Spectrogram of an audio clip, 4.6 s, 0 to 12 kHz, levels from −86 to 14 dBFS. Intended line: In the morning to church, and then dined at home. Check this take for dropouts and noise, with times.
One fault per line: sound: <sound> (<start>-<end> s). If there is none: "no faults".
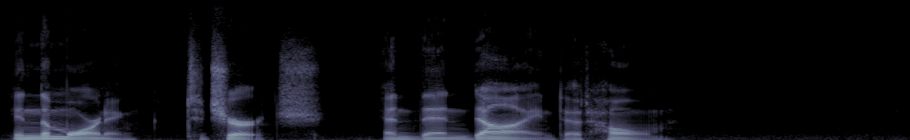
no faults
